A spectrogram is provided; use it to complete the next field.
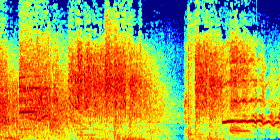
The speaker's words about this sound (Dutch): En het eerste wat je hoort is een paar die eraan komen. En dan wordt er geschoten.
